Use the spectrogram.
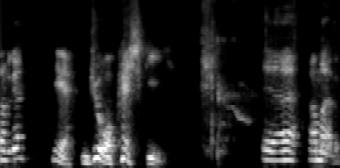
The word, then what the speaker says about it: Pesci: Pesci. Pesci, I'd say. It's a bit more of a sh before the k.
